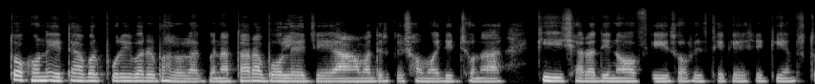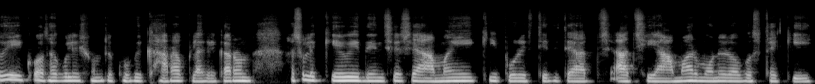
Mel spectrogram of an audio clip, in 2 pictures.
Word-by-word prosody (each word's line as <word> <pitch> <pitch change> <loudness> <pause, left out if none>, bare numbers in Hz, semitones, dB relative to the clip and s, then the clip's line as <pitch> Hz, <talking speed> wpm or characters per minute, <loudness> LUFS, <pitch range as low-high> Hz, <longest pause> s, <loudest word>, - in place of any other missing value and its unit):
তখন 185 -3 +5 0.2
এটা 170 +2 -2
আবার 165 0 +2
পরিবারের 160 -1 +2
ভালো 150 -5 +1
লাগবে 140 +1 -4
না। 140 - +2
তারা 160 +1 +3 0.2
বলে 145 0 +2 0.2
যে, 140 - -3 0.2
"আ - - +3
আমাদেরকে 145 +2 -3
সময় 140 -1 -1
দিচ্ছো 140 0 -5
না, 135 - -1 0.5
কি 175 - +5 0.2
সারাদিন 145 -2 0 0.2
অফিস, 140 0 -3
অফিস 140 -1 -3
থেকে 150 0 -6
এসে 145 -1 -6
games" 145 +3 -3
তো - - -10 0.2
এই 205 - +2
কথাগুলি 170 0 +2
শুনতে 165 0 -2
খুবই 160 -1 0
খারাপ 160 +3 0
লাগে 140 0 -1
কারণ 165 +1 +4 0.5
আসলে 185 +3 +2
কেউই 175 0 +7
দিন 160 0 +2
শেষে 165 0 -1 0.2
আমি 160 +3 +3 0.2
কি 170 - -3 0.2
পরিস্থিতিতে 150 +1 -3
আছ 140 0 -9 0.3
আছি, 145 +1 -5 0.2
আমার 160 +4 +3
মনের 155 0 +1
অবস্থা 150 0 -4
কী, 140 -1 -3
155 Hz, 160 wpm, -19 LUFS, 145-165 Hz, 0.5 s, কেউই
